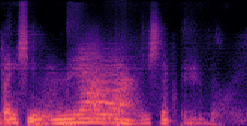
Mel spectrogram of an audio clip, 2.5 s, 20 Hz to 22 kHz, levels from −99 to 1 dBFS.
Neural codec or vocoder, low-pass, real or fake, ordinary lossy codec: codec, 44.1 kHz, 0.9 kbps, DAC; none; fake; none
